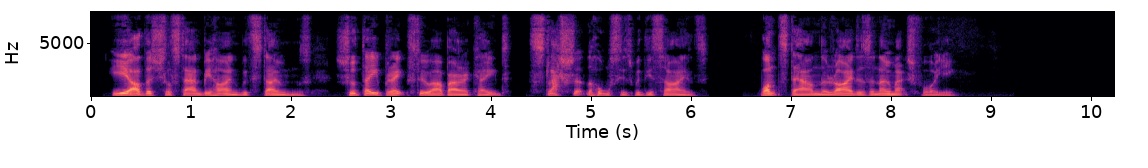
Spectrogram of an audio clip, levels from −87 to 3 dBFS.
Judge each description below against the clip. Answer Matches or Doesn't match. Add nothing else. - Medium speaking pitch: Doesn't match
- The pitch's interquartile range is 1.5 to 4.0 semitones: Doesn't match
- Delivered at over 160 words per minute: Matches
